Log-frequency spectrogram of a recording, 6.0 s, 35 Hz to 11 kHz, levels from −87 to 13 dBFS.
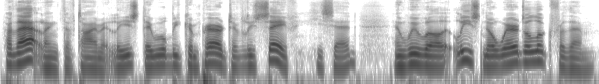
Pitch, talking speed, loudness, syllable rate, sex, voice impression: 125 Hz, 250 wpm, -22 LUFS, 5.9 syllables/s, male, masculine, adult-like, tensed, bright, slightly soft, clear, cool, intellectual, calm, friendly, wild, slightly lively, slightly kind, modest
